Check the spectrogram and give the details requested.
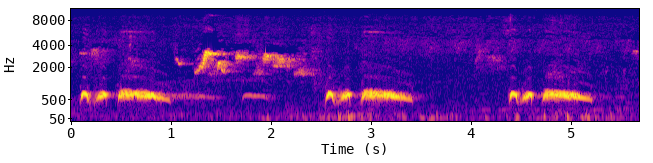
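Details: Spotted dove used as a lure, from Ba Vi, Hanoi, Vietnam, repeating a three-part coo phrase about every two seconds, with a higher chirping bird briefly audible early on.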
